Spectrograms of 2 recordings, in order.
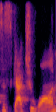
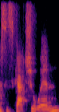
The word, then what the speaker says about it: Saskatchewan: things you know like it's not saskatchewan it's more saskatchewan you know things like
